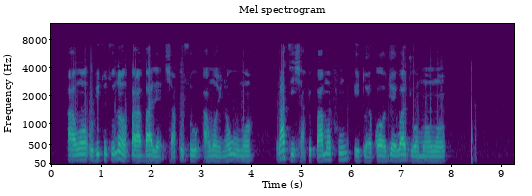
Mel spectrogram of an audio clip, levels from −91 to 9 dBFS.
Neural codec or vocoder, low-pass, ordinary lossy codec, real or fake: none; 7.2 kHz; AAC, 32 kbps; real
